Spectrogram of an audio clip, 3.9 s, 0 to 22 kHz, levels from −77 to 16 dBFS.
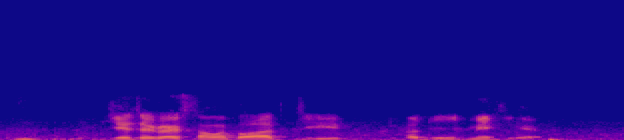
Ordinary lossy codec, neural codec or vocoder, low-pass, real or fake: MP3, 64 kbps; codec, 16 kHz, 2 kbps, X-Codec, HuBERT features, trained on general audio; 7.2 kHz; fake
